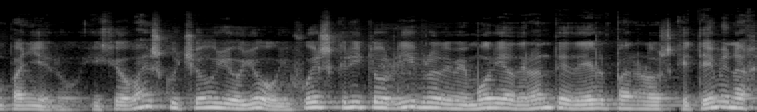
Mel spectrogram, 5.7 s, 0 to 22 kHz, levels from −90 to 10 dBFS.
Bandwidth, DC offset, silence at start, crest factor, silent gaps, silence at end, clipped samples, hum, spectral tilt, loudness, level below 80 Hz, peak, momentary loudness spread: 8.6 kHz; under 0.1%; 0 s; 12 dB; none; 0 s; under 0.1%; none; -8 dB/octave; -19 LUFS; -66 dBFS; -6 dBFS; 5 LU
